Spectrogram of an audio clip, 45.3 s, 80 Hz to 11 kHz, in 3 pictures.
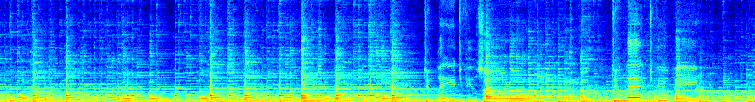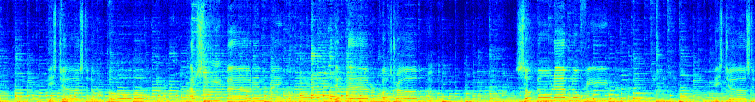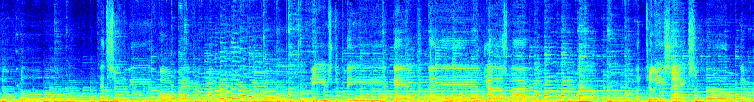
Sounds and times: Music: 0.0 - 45.2.

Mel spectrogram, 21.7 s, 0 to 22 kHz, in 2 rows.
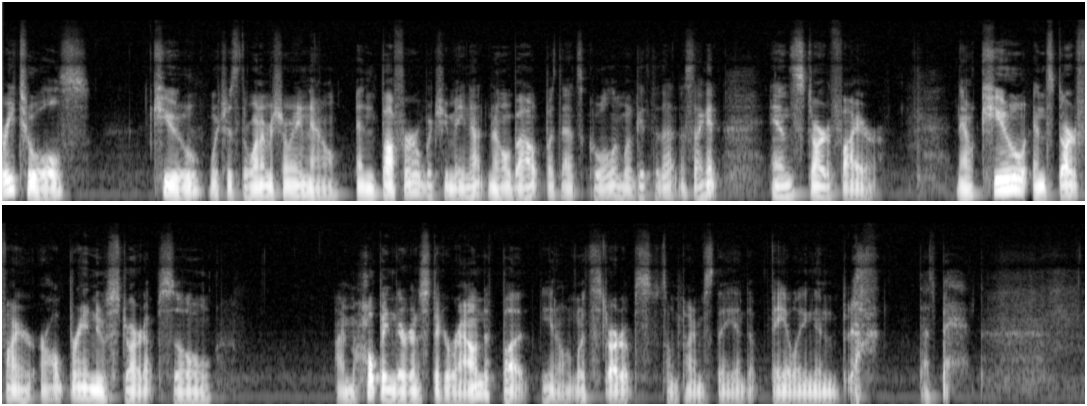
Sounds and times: Speech: 0.0 - 8.8, 9.5 - 13.0, 14.2 - 20.5.

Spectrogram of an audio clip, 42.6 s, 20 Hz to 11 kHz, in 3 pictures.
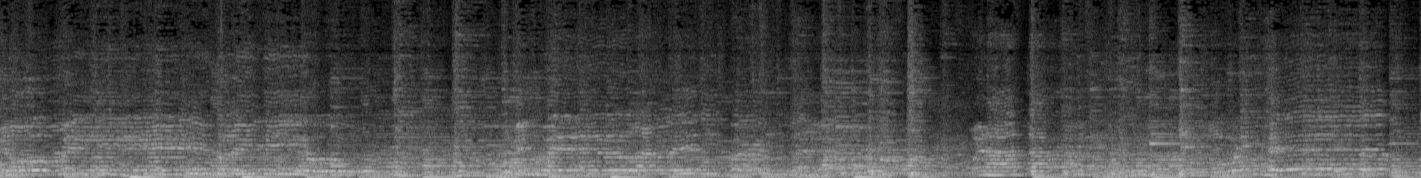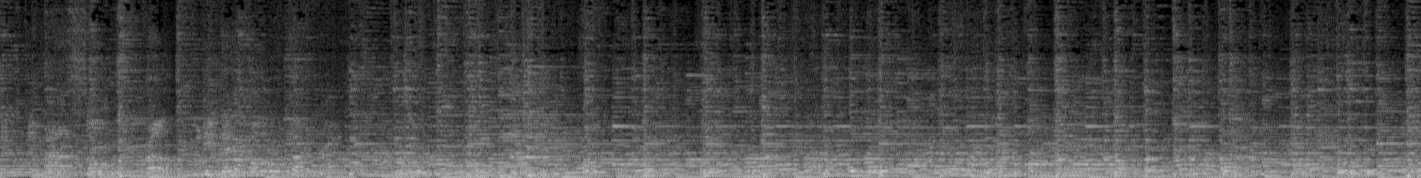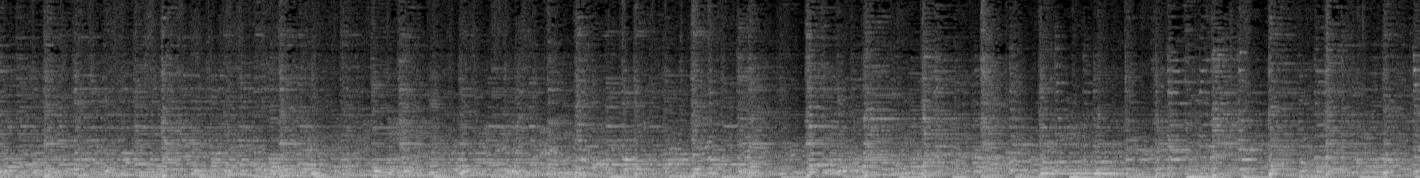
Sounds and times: Bluegrass: 0.0 - 42.6
Flamenco: 0.0 - 42.6.

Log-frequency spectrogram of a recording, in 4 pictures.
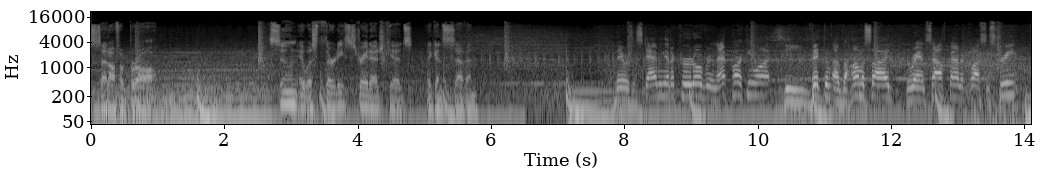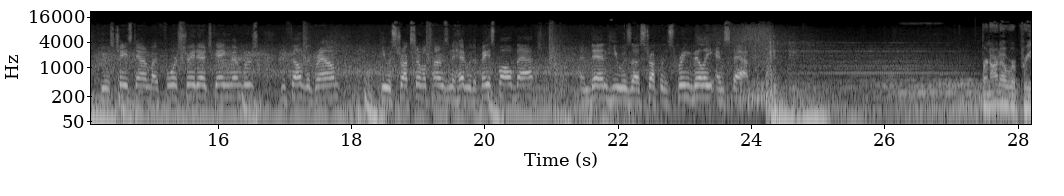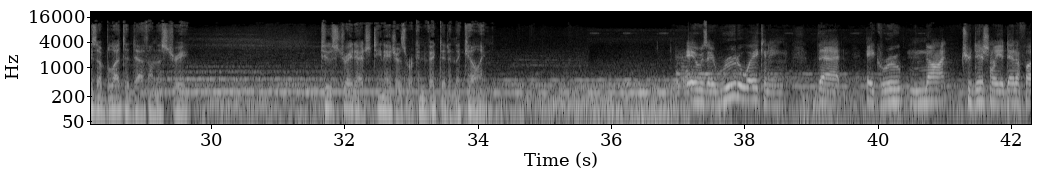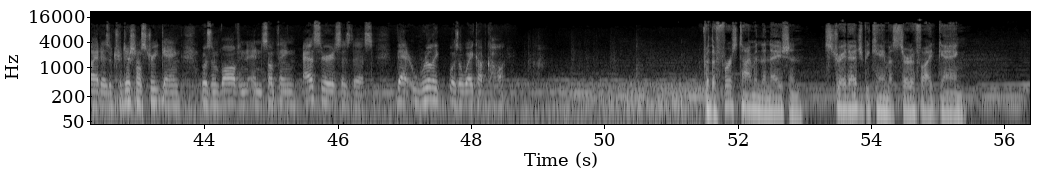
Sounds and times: Speech: 0.0 - 1.0, 2.7 - 5.8, 7.8 - 17.8, 18.5 - 20.8, 21.4 - 24.1, 27.4 - 29.7, 31.6 - 34.2, 37.1 - 48.6, 51.4 - 55.5
Music: 0.0 - 56.3.

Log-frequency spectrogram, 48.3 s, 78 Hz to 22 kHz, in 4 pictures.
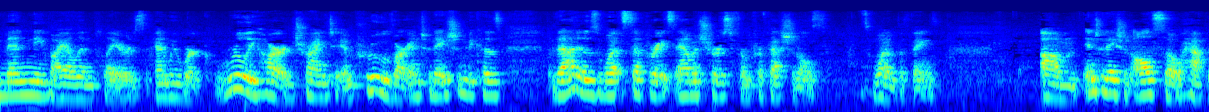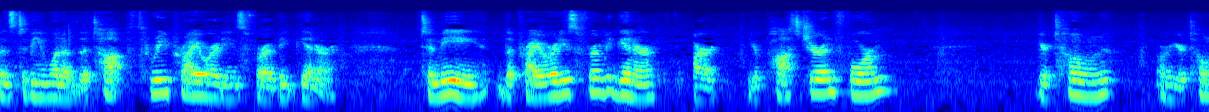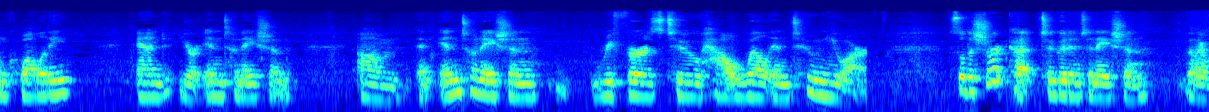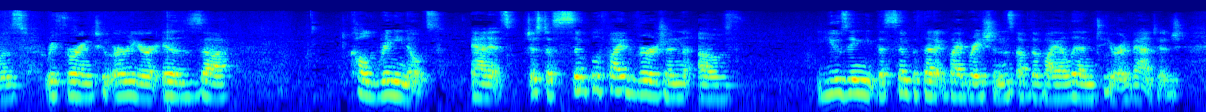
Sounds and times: Speech: 0.0 - 9.4, 10.4 - 15.5, 16.3 - 21.1, 22.4 - 27.2, 27.8 - 32.9, 33.7 - 38.6, 39.7 - 43.7, 44.4 - 48.2.

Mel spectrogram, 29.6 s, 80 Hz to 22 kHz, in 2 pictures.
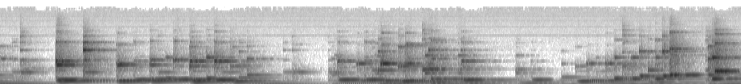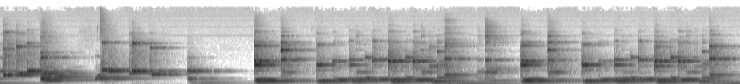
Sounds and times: Marimba, xylophone: 0.0 - 29.6.

